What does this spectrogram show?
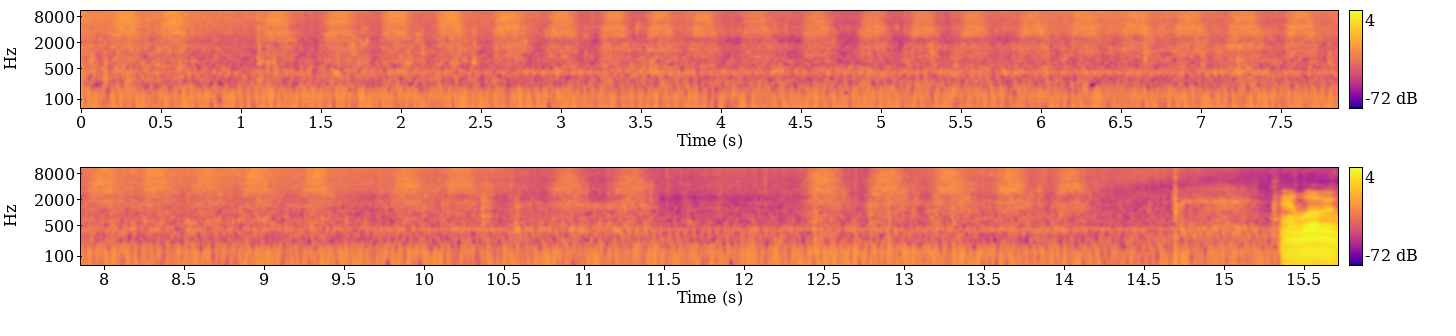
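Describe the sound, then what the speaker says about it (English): A spray bottle of half water, half apple cider vinegar is pumped over Wagyu short ribs smoking on a Komodo Kamado grill, a series of soft, rhythmic hissing spritzes, fairly quiet against faint background hum. "Gonna give this a spray."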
